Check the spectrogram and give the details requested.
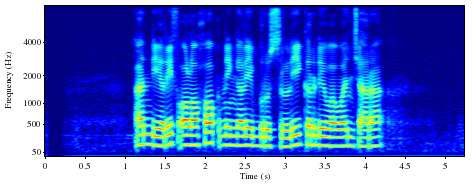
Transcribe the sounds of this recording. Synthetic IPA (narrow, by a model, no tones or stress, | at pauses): ʔandiɾifɔlɔhɔk̚niŋɡalibɾuslikərdiwawaɲt͡ʃaɾa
